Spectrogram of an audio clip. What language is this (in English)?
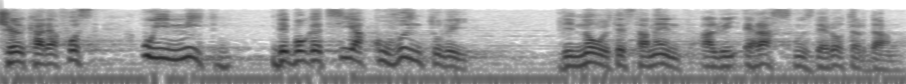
Romanian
